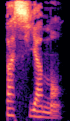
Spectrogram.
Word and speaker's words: patiemment: So as I told you, even if you write it EMMENT, phonetically it goes like amant, patiemment.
